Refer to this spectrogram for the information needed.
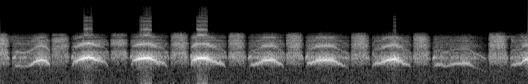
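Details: Female black stork at her nest in Estonia, 8 April 2014 at 10:55, calling her mate who is late back from migration: loud, harsh, harmonic calls repeated rapidly, nearly two per second, with rising and falling tones.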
